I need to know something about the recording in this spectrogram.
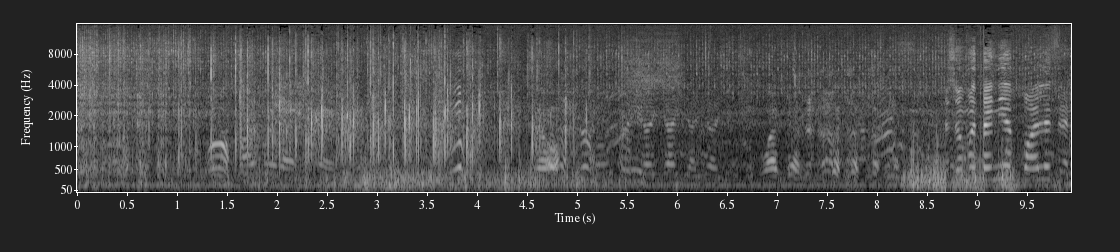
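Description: A model airplane engine idles and sputters nearby.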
